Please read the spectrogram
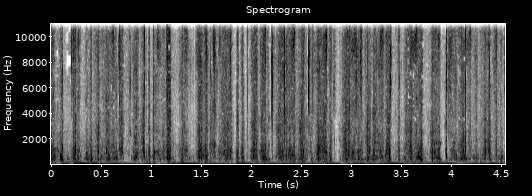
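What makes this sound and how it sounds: A large black foam windscreen on a microphone is scratched rapidly with the tips of very long acrylic nails from both hands. The result is a dense, continuous stream of rough, scuffing rustles dominated by deep low-frequency rumble, with quick overlapping strokes that keep the level fairly steady and loud.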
